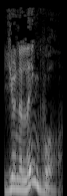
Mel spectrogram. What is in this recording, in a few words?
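"unilingual", British English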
